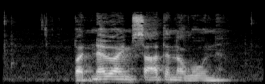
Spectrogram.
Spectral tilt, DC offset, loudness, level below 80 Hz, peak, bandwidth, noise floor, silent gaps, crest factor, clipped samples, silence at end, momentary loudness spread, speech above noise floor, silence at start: -3 dB/octave; under 0.1%; -16 LUFS; -60 dBFS; 0 dBFS; 12.5 kHz; -46 dBFS; none; 18 dB; under 0.1%; 0.35 s; 11 LU; 31 dB; 0.75 s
